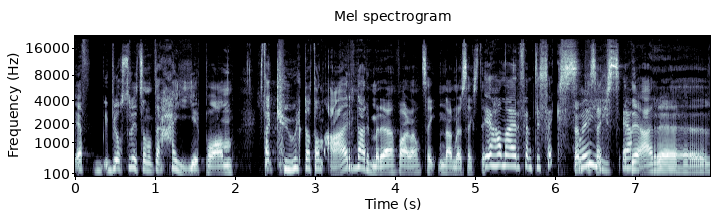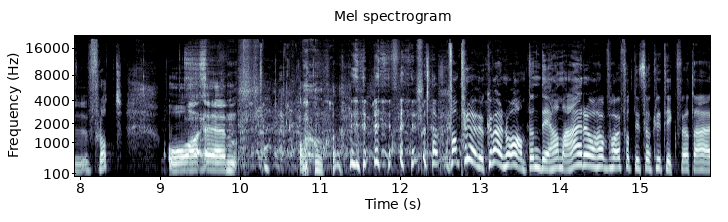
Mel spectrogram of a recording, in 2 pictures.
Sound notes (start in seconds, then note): 9.6 lots of laughter from the audience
